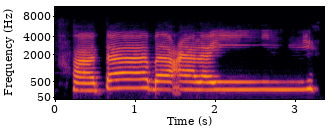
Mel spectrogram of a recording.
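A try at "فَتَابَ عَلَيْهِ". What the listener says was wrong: La. La-nya agak ke e. Nggak boleh. Ala. Fataba alaih. Jadi la-nya sempurna dulu. La.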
